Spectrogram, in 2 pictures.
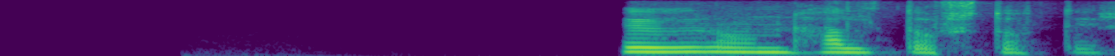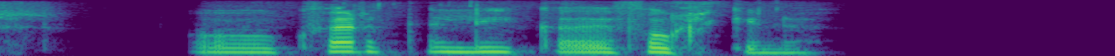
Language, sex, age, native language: Icelandic, female, 40-49, Icelandic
